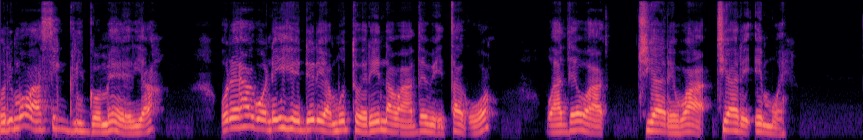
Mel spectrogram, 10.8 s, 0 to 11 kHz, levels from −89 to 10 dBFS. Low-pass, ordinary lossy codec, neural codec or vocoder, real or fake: none; none; vocoder, 22.05 kHz, 80 mel bands, Vocos; fake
